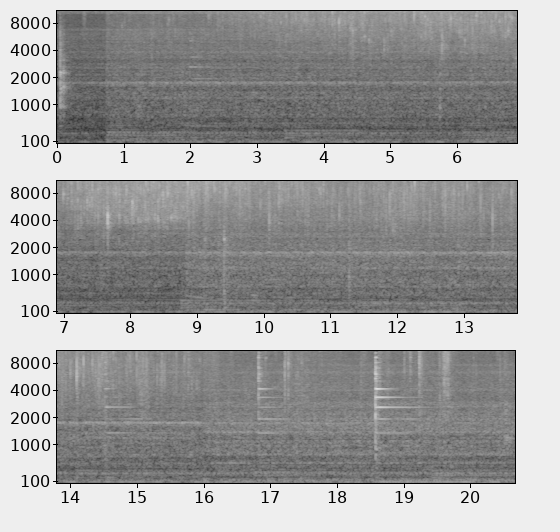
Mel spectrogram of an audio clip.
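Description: Butter and bread frying in a nonstick frying pan, a steady sizzle that grows louder as the pan heats. A sharp metallic clack comes near the end.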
